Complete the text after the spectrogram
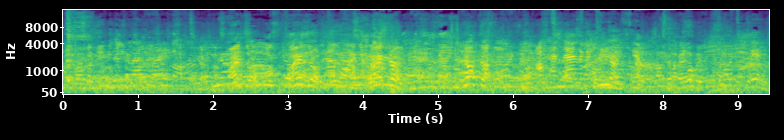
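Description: A crowd of men and women chatter nearby in a large echoing hall.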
